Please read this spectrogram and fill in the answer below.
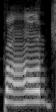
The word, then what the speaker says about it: Pajon: You said Pajon or something. – No, the J is silent. – Pajon. Okay, hold on, everybody.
